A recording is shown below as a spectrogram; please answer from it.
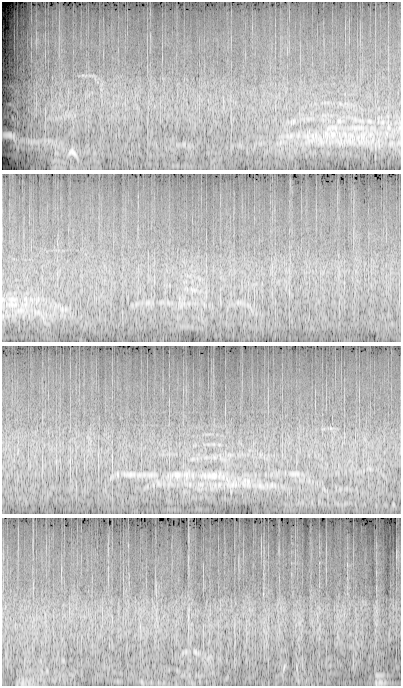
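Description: Concert hall audience applauding steadily, with cheers and shouts rising out of the clapping about six seconds in and again around twenty seconds in.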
